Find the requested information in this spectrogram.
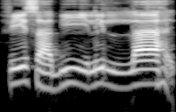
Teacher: lafaz Allah sebelumnya ada tanda baca kasrah nih maka lafaz Allah dibaca tipis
